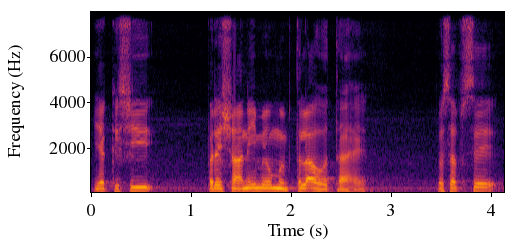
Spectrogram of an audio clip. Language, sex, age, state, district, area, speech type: Urdu, male, 18-30, Uttar Pradesh, Siddharthnagar, rural, spontaneous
